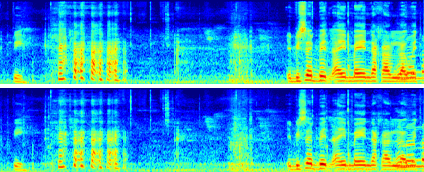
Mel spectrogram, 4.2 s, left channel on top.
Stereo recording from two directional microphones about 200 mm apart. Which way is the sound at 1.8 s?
25° left (ahead or behind).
